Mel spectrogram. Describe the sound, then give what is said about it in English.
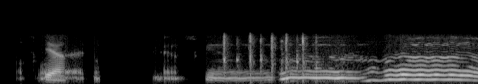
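A quick burst of computer keyboard typing, several sharp clicks in a row, mixed in with a sustained tonal, voice-like sound that carries on after the clicks stop. “I'm still hearing every single keyboard click.”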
